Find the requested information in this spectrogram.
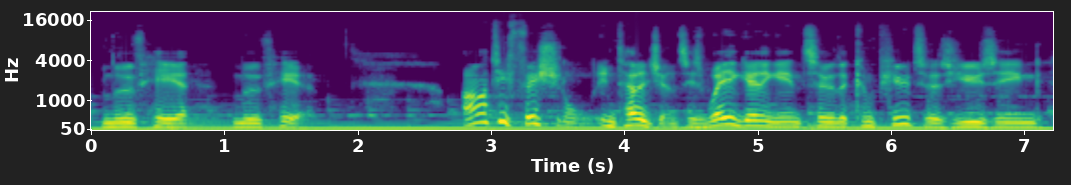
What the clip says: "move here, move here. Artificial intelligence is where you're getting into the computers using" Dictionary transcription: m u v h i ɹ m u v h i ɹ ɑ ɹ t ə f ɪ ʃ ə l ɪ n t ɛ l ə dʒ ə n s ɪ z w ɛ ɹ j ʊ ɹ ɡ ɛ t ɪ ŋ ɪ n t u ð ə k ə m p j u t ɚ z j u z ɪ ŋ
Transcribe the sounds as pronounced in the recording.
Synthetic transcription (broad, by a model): m u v h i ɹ m u v h i ɹ ɑ ɹ t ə f ɪ ʃ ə l ɪ n t ɛ l ə dʒ ə n s ɪ z w ɛ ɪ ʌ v ɡ ɛ t ɪ ŋ ɪ n t u ð ə k ə m p j u t ɚ z j u z ɪ ŋ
